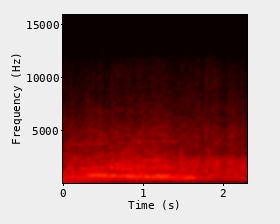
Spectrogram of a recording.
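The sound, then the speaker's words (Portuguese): An audience applauds steadily, a dense wash of many hands clapping at an even level throughout, with a faint tonal murmur of voices threaded beneath the clapping. “Vamos aplaudir mais, igreja.”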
